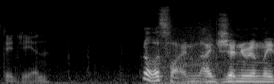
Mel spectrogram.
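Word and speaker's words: Stygian: already but L yeah stigan like the river sticks stick sticks that's not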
